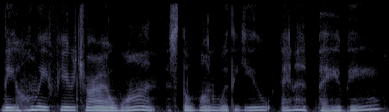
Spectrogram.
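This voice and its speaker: A woman playing a tender, protective girlfriend in a whispered comfort roleplay, talking softly and reassuringly, close to the mic. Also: mid-range voice, fairly even intonation, vocal fry, breathy edge, no room sound. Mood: soothing. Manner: soft, slow, reassuring, half-whispered. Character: tender protective dominant girlfriend, doting and patient. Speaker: audio roleplay performer.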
